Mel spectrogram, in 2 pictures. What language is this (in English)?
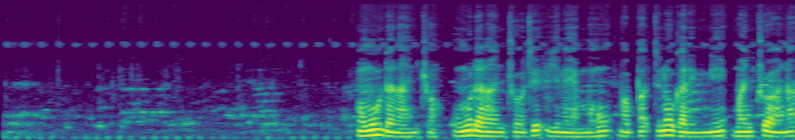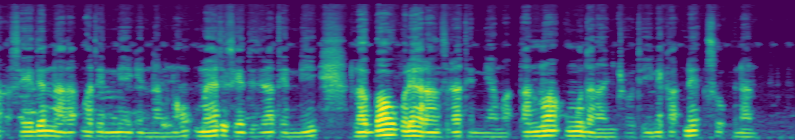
Sidamo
